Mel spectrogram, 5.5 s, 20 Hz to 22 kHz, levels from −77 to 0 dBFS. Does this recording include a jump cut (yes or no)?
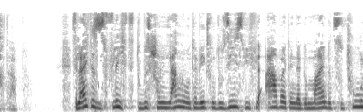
no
